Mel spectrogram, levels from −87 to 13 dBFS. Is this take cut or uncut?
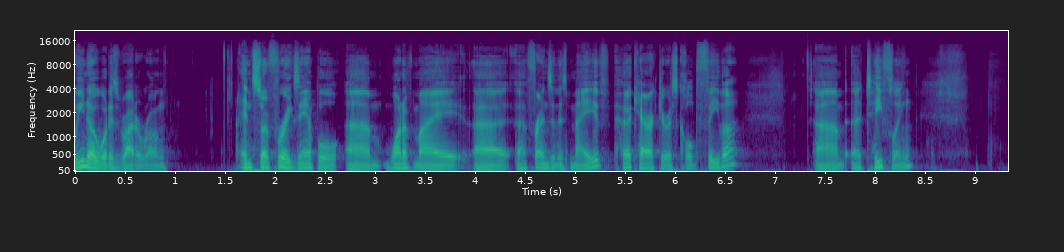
cut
